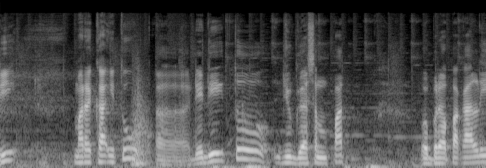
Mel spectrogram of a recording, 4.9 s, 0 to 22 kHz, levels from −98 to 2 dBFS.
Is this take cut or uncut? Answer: cut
